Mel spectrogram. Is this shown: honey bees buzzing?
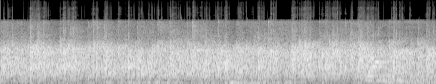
no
